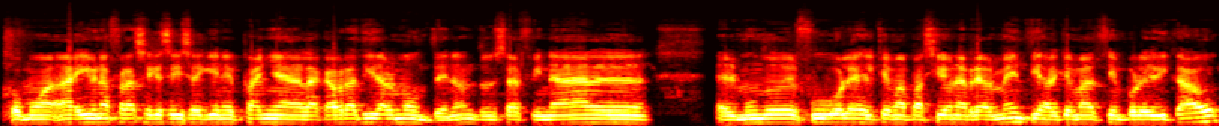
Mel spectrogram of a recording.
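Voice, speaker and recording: A man with an Andalusian accent talks at a very fast pace. His intonation is monotone and flat, and his loudness stays very even. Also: medium pitch for a man. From Spain, Andalusia. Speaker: football coach. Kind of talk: interview. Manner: halting.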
